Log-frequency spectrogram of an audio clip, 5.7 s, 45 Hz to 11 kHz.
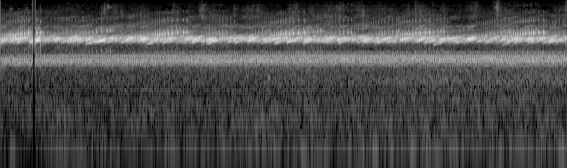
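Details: A dense spring peeper chorus at dusk on 15 April 2023 at an old pond in an old sand pit, after a very warm day of 27–28 degrees, with the frogs very close: countless high, ringing peeps blending into a near-deafening wall of sound.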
